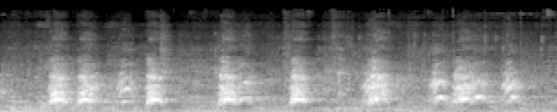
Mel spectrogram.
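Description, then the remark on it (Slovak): Several stray dogs in Valparaíso howl together in a run of short, yelping calls, about nine bursts in quick irregular succession, fairly close and moderately loud over a faint background hum, with no talking, recorded while people were eating lunch near them. “Aj sme to nahrali, ako a sme si užívali obed a pri nás títo diví psi a svorne zavíjali.”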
